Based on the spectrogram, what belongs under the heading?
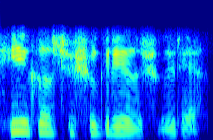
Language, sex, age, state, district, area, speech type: Kashmiri, male, 18-30, Jammu and Kashmir, Kupwara, rural, conversation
